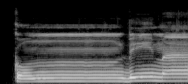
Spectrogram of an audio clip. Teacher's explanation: میم ساکن کے بعد حرف با ہے، یہاں پر اخفاء شفوی ہے، غنہ کر کے پڑھیں گے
